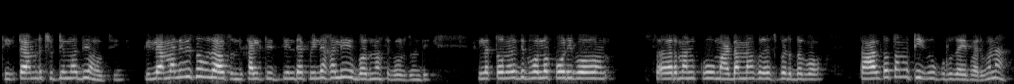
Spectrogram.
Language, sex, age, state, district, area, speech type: Odia, female, 45-60, Odisha, Kandhamal, rural, conversation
